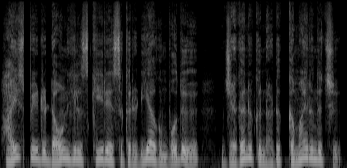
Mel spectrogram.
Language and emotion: Tamil, fearful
